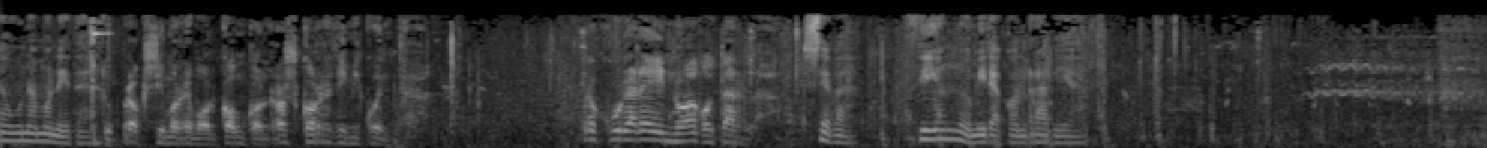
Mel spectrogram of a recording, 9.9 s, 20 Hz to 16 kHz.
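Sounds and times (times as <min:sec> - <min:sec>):
speech: 0:00.0 - 0:03.1, 0:03.9 - 0:07.5
horse hooves clopping on hard ground: 0:01.9 - 0:09.9
horse whinnying: 0:08.6 - 0:09.9.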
